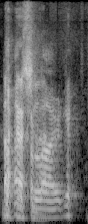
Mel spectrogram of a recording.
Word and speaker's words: Bachelard: Did you say Bachelard or Bacacocac? – Bachelard. I mispronounce it all the time.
